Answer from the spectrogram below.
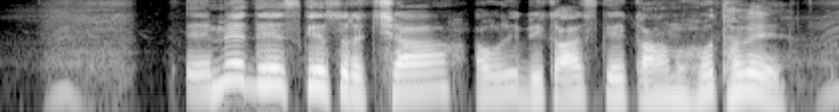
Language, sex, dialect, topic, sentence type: Bhojpuri, male, Northern, banking, statement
